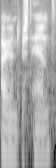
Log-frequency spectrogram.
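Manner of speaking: gentle, soft-spoken. Player describes their character walking up to another character: very soft voice. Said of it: "in a very very soft voice".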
